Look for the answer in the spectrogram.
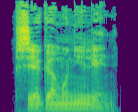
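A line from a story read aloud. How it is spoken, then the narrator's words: Mocking snarl. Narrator (Russian): оскалился насмешливо Аньрул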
